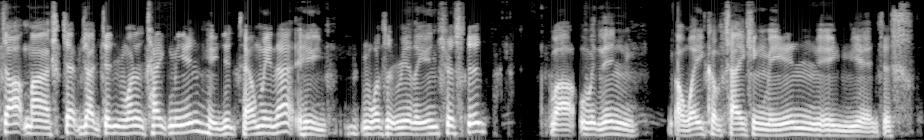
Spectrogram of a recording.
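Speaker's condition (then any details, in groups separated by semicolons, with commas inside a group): Cleft palate; congenital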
